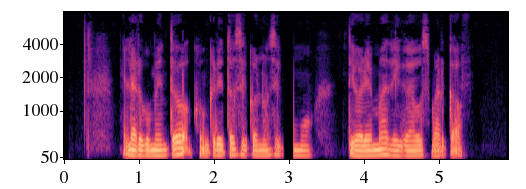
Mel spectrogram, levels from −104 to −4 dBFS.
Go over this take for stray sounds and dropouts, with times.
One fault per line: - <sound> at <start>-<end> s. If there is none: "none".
- dropout at 2.9-3.1 s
